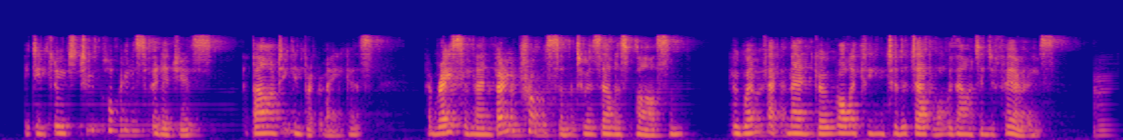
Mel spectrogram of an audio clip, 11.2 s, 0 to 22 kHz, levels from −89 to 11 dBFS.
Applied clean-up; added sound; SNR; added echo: neural mask model DeepFilterNet 3.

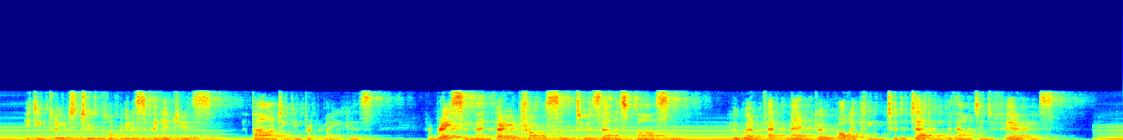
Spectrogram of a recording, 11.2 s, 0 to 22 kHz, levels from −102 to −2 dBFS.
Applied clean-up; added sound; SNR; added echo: none; Bowed string instrument; 10 dB; reverberation time 0.8 s.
